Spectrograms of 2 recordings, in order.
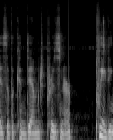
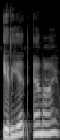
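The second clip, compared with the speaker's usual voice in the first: higher and louder, rising in outrage; roaring; 9 semitones higher, 5 dB louder than usual. A narrator's reading. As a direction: throw the insult back nose to nose. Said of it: "roared Busuku".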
